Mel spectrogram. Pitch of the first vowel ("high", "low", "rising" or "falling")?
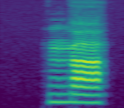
high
